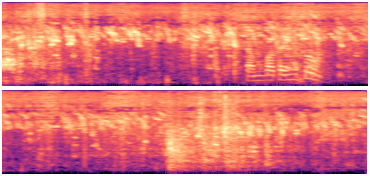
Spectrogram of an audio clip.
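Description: Several month-old chicks and chickens in a backyard cluck and chirp close by, dense and overlapping, while someone speaks briefly over the flock.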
